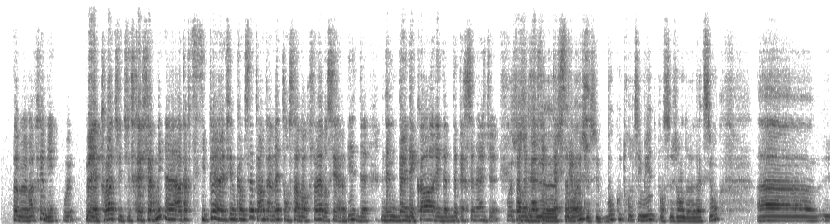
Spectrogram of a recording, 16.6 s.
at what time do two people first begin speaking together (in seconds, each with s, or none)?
10.1 s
